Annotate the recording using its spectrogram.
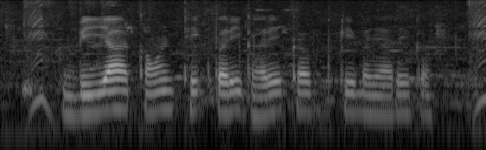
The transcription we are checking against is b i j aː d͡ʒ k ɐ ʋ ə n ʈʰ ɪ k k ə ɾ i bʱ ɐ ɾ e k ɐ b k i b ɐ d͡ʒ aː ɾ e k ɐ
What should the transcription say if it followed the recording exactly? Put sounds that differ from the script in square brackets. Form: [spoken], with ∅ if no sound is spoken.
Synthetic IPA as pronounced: b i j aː [∅] k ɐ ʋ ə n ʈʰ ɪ k [p] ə ɾ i [ɡʱ] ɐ ɾ e k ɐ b k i b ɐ d͡ʒ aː ɾ e k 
